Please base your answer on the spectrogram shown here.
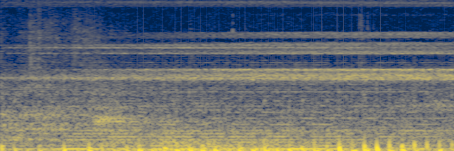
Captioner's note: none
